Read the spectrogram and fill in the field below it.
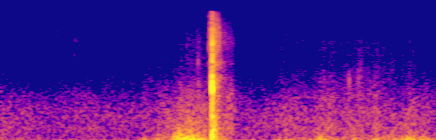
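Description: A golf club strikes a ball with a crisp click.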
